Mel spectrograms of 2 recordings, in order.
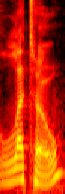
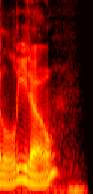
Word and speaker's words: Leto: The last wife before his current wife uh was Letto or Leo like like as in Jared Leto.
